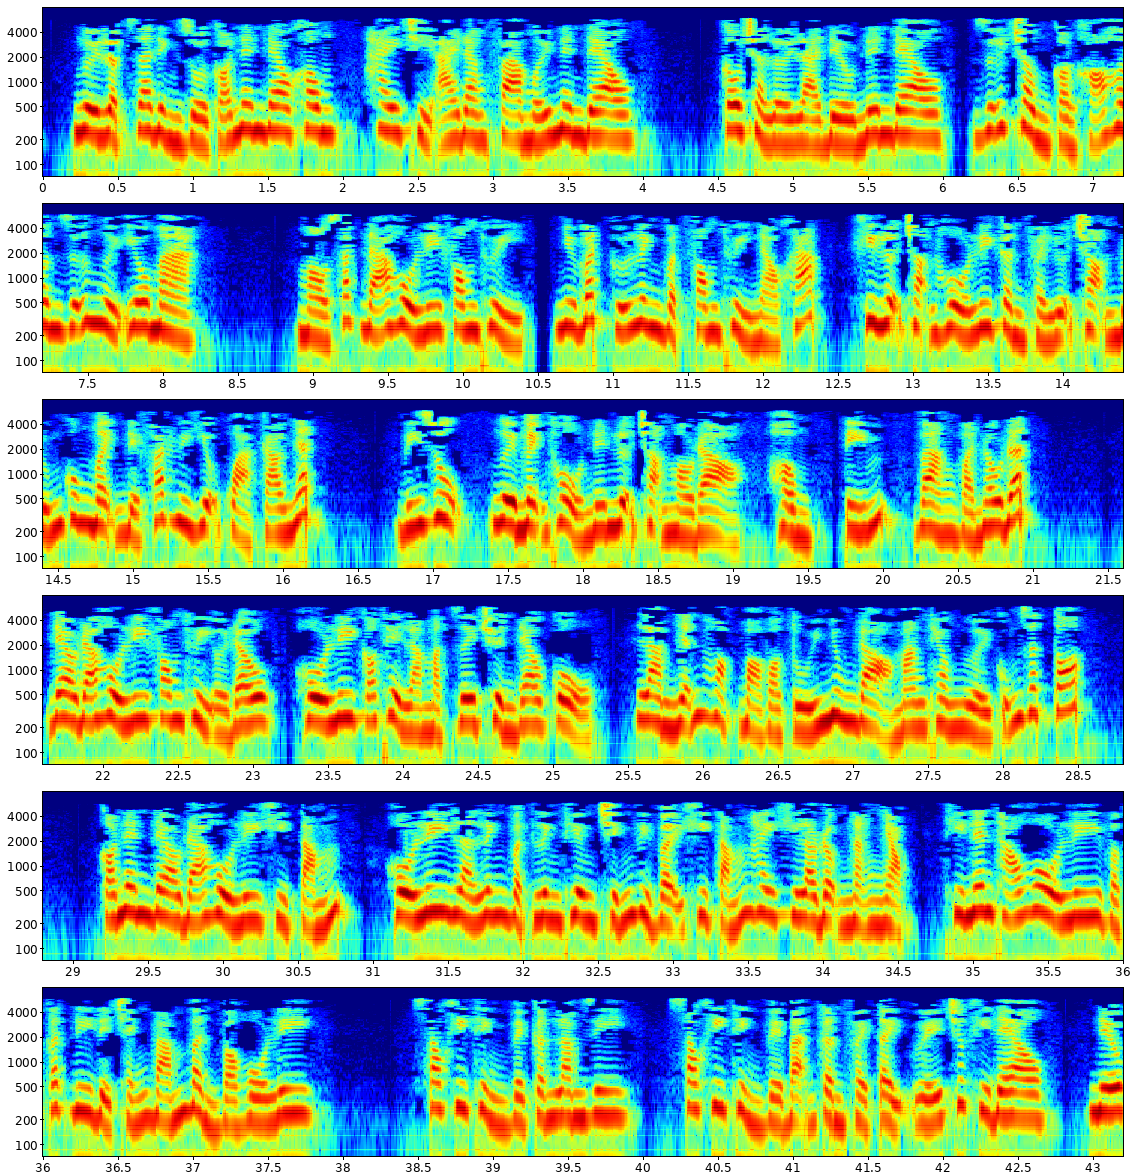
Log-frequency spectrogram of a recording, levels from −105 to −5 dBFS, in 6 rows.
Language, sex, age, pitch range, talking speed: Vietnamese, female, 20-39, 200-250 Hz, 245 wpm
